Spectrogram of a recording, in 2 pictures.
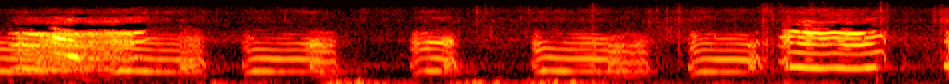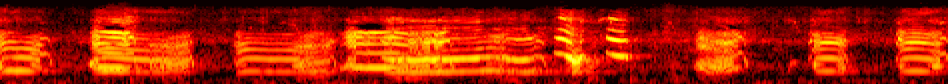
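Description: Beagle hounds baying as they run a rabbit, short pitched bays coming about two a second.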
